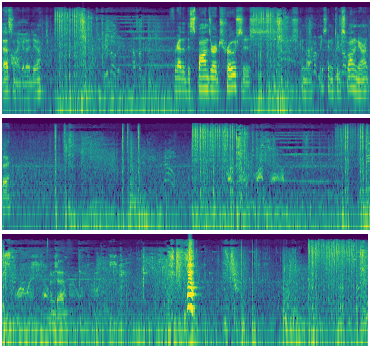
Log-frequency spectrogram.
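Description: Gunshots crack in quick bursts from a video game.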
